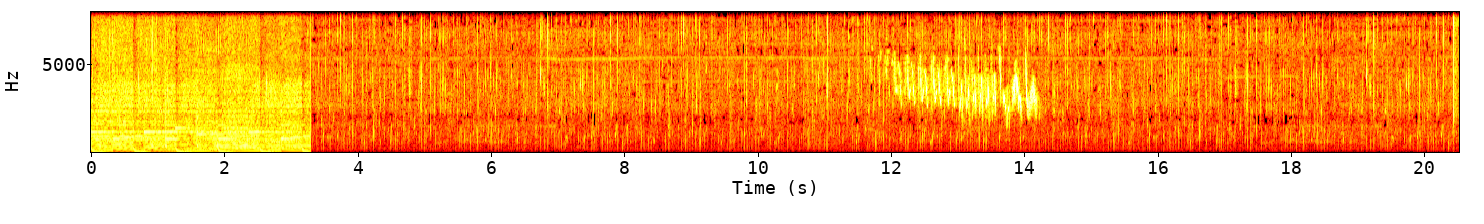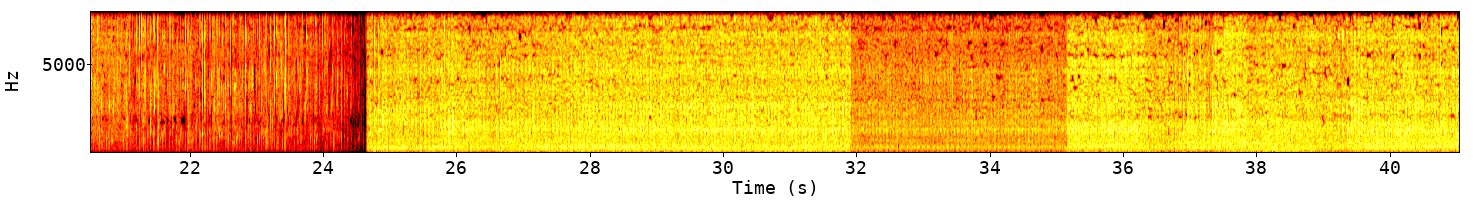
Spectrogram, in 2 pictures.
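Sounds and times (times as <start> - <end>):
water trickling into a pool: 0.0 - 24.7.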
